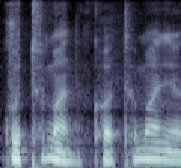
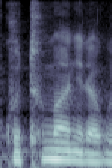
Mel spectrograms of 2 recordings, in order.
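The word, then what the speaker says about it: Guttmann: 이제 거트만이라고 되는데 구트만이라고 읽죠.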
